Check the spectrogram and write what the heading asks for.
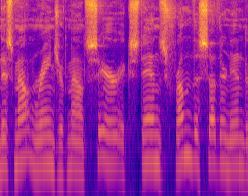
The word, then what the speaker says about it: Seir: sir mount seir s-e-i-r is the way i spell it in english the range of mount seer is located on the east side of the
